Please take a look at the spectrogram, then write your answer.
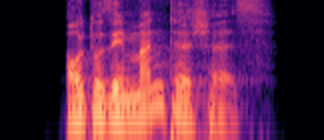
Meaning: strong/mixed nominative/accusative neuter singular of autosemantisch
- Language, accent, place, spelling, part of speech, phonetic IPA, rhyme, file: German, Germany, Berlin, autosemantisches, adjective, [aʊ̯tozeˈmantɪʃəs], -antɪʃəs, De-autosemantisches.ogg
